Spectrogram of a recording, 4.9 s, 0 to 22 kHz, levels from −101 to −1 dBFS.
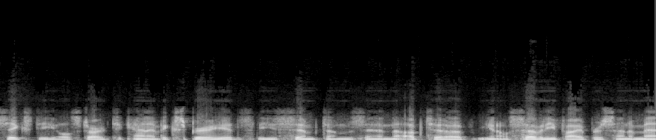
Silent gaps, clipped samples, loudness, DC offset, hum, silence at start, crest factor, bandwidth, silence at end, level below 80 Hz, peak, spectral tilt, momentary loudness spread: none; under 0.1%; -21 LUFS; under 0.1%; none; 0 s; 14 dB; 5 kHz; 0 s; -54 dBFS; -6 dBFS; -9.5 dB/octave; 5 LU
